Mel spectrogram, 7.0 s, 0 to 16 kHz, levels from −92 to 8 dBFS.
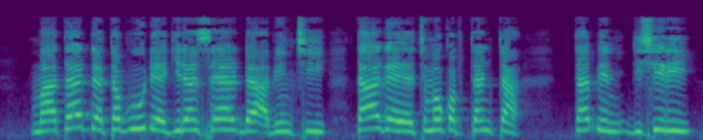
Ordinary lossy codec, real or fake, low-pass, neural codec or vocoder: MP3, 48 kbps; fake; 9.9 kHz; vocoder, 22.05 kHz, 80 mel bands, Vocos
